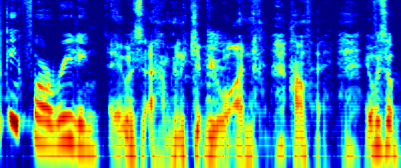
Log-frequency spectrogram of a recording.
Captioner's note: Adamus chuckles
